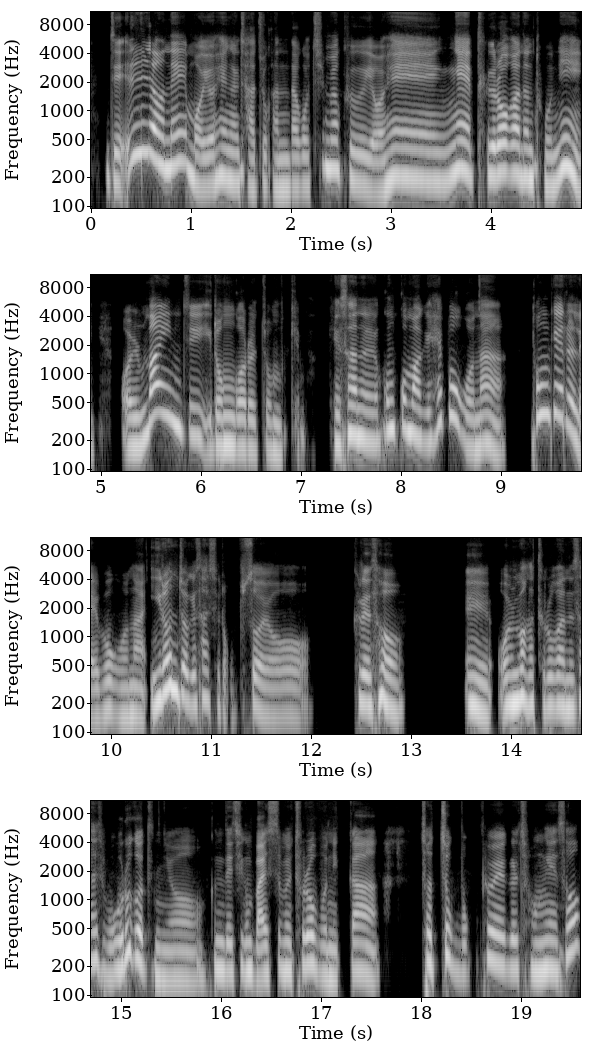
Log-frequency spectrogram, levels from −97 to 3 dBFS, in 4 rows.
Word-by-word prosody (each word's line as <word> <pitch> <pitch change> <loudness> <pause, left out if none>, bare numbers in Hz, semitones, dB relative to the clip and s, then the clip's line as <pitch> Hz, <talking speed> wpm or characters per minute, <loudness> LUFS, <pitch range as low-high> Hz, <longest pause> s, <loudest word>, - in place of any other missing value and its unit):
이제 185 -3 -3
1 360 - +2
년에 285 -3 +4
뭐 170 -9 0
여행을 185 +1 0
자주 160 -6 -8
간다고 160 +1 -4
치면 245 +4 0
그 175 -4 -2
여행에 195 +6 +1
들어가는 210 -2 +3
돈이 190 +2 +2 0.3
얼마인지 235 - +2
이런 175 +3 +1
거를 165 -1 -1
좀 160 -1 -7
이렇게 145 - -13 0.3
계산을 200 0 +2
꼼꼼하게 240 -5 +1
해보거나 185 - -1 0.3
통계를 360 -7 +2
내보거나 150 -1 -4
이런 270 +9 +7
적이 215 -5 0
사실 205 -3 -8
없어요. 150 -1 -6 0.4
그래서 190 -4 +1 0.6
예 175 -6 +2
얼마가 195 +3 +4
들어가는지 185 -1 -1
사실 225 -6 -3
모르거든요. 155 - -1
근데 180 -2 -1
지금 180 +1 -2
말씀을 175 +3 -1
들어보니까 170 -4 -1 0.4
저축 215 0 -2
목표액을 195 +3 -2
정해서 185 - 0
190 Hz, 320 characters per minute, -22 LUFS, 165-225 Hz, 0.6 s, 이런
